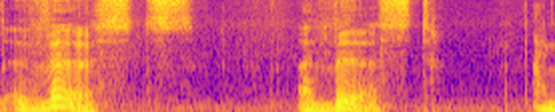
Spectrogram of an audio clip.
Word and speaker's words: Wurst: Yes, because W's in German are pronounced like V's in English.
